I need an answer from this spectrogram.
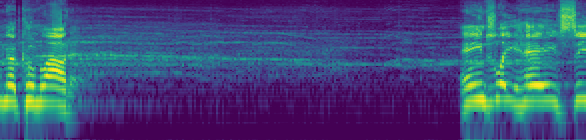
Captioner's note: attendees cheering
